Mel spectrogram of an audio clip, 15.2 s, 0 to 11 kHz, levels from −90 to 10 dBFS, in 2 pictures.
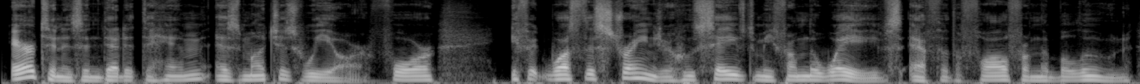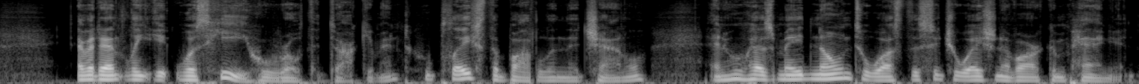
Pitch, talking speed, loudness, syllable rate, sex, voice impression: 105 Hz, 215 wpm, -23 LUFS, 5.7 syllables/s, male, very masculine, very adult-like, cool, sincere, calm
